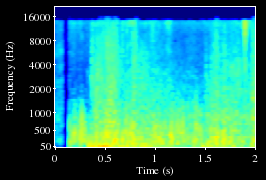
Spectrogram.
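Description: Wind buffeting an outdoor camera microphone: a loud, even rumble that starts and stops abruptly at edit cuts.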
